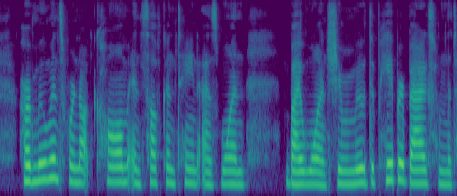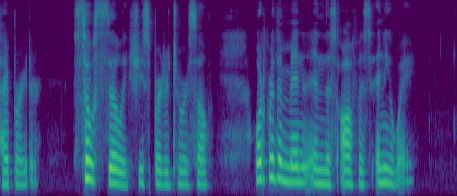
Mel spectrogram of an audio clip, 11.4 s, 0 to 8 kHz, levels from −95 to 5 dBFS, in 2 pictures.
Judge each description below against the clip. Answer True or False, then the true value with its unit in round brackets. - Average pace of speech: True (180 wpm)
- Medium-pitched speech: False (205 Hz)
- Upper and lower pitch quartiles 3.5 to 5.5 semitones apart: False (2.8 semitones)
